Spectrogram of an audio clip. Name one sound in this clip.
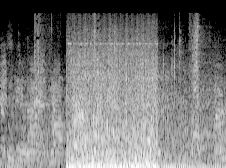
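A gun fires a loud, rapid burst of shots.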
